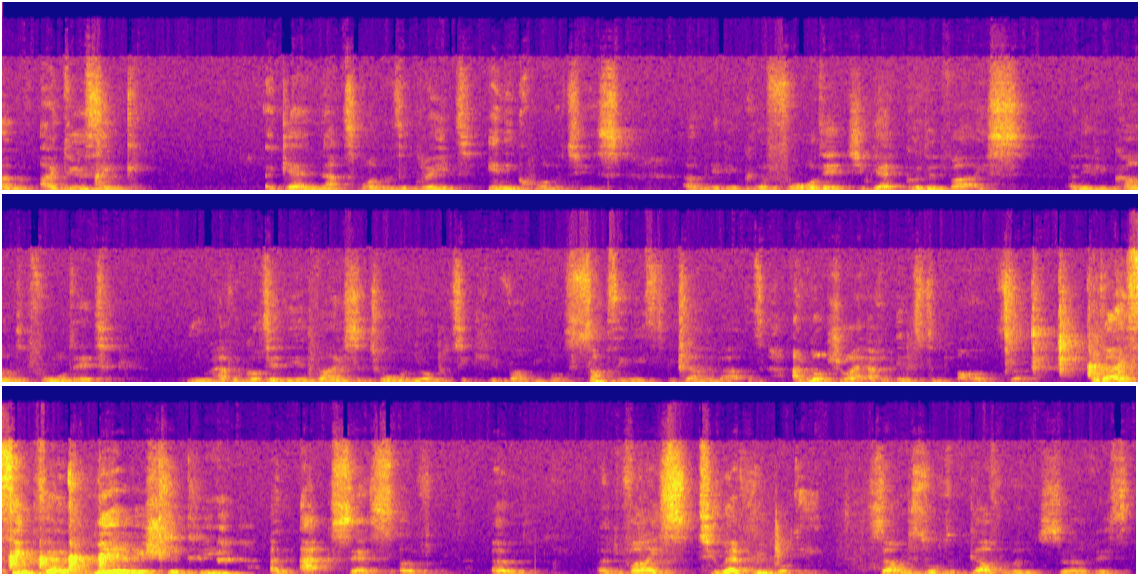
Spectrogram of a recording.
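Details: Adult speaker; normal speech.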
